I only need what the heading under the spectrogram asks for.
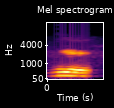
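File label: "where", Nigerian Pidgin, female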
